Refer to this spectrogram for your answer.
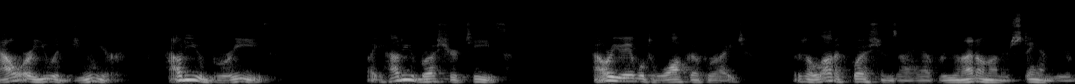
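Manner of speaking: incredibly heavy sarcasm with swooping pitch, put-down tone. Going over a missed test problem, addressing the kid: incredibly sarcastic. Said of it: "'Cause I'm being incredibly sarcastic here".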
